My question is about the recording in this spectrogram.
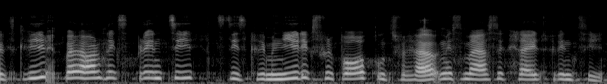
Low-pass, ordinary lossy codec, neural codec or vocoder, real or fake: none; none; autoencoder, 22.05 kHz, a latent of 192 numbers a frame, VITS, trained on many speakers; fake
